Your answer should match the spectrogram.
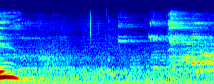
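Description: Echoing gymnasium ambience during a volleyball rally, with a single faint knock about a second in and a rise of distant voices near the end.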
